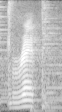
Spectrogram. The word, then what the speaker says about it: read: Porque recuerda que en ausencia del did read, pero en presencia del did, entonces el verbo se pronuncia read.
